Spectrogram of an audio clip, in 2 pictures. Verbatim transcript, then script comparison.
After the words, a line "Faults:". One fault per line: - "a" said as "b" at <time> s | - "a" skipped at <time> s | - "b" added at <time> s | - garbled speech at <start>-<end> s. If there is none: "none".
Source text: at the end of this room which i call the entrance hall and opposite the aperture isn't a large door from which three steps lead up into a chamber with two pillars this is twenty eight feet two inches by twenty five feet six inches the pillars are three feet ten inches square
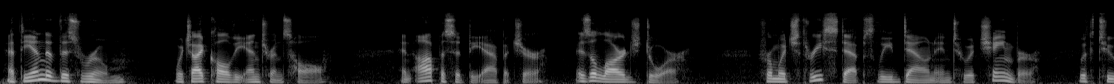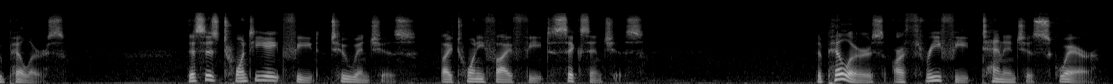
at the end of this room which i call the entrance hall and opposite the aperture is a large door from which three steps lead down into a chamber with two pillars this is twenty eight feet two inches by twenty five feet six inches the pillars are three feet ten inches square
Faults:
- "isn't" said as "is" at 5.8 s
- "up" said as "down" at 9.0 s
